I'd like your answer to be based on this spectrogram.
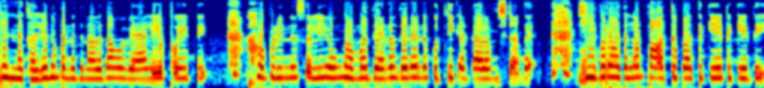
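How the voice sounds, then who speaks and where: A woman voicing a tearful young wife in an animated drama, pleading in a crying voice. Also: very high-pitched, no echo.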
